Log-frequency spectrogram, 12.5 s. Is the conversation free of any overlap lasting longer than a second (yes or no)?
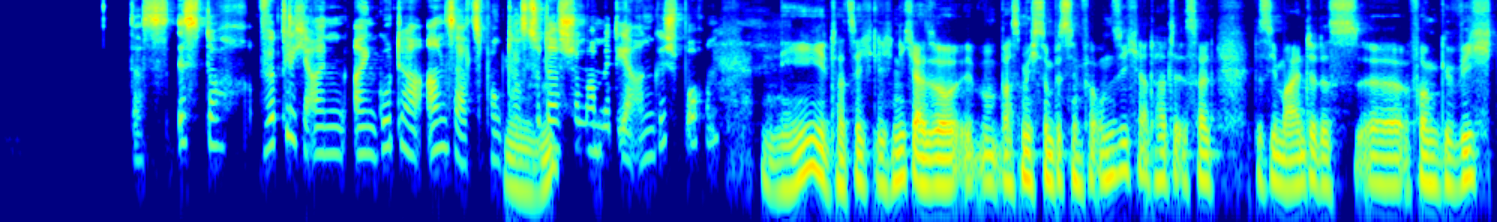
yes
